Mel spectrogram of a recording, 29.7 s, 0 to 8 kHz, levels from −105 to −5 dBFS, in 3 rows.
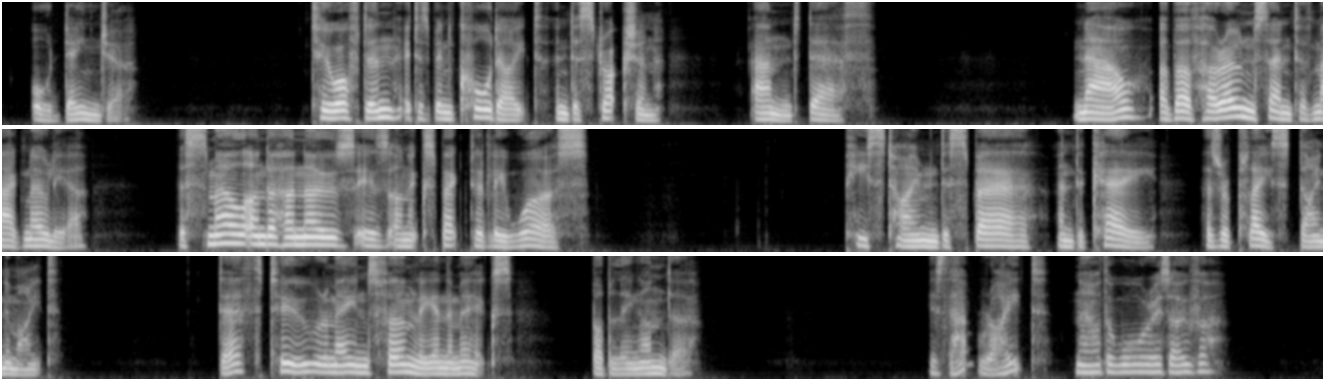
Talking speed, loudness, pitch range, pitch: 105 wpm, -24 LUFS, 140-180 Hz, 160 Hz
